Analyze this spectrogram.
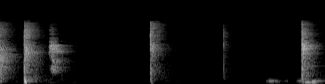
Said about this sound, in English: No, you gotta give him the condescending golf clap.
